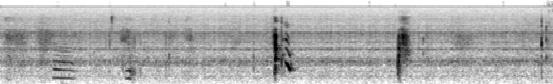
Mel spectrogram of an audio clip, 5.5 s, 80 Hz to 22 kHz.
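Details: Day 40: two sharp, brief hiccups with fainter squeaks in a quiet room.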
